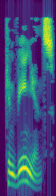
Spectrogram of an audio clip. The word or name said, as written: convenience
